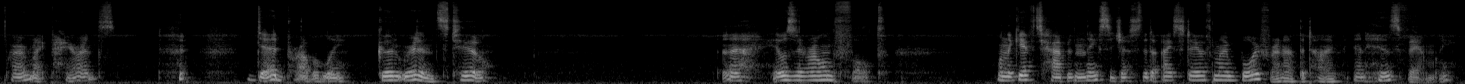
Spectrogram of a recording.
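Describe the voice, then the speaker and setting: A woman playing a jaded, blunt young witch mother in a soft, sardonic ASMR roleplay about surviving the apocalypse. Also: lowish voice, takes it slowly, long pauses, slightly rough, full character voice. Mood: cold, bitter. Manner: sardonic, casual, swearing, dismissive.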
